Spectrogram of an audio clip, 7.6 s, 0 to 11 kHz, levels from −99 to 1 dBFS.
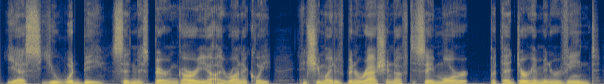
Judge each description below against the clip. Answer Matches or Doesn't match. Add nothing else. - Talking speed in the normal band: Matches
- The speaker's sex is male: Matches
